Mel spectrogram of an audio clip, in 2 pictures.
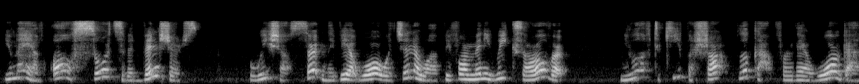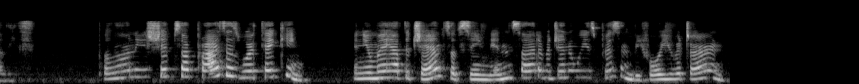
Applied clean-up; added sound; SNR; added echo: none; none; none; none.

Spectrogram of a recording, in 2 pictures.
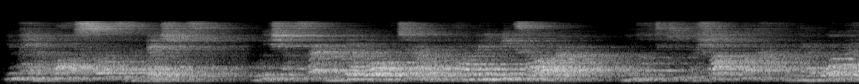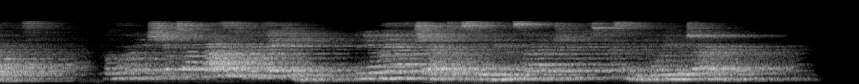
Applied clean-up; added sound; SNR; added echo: none; none; none; reverberation time 2.2 s.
